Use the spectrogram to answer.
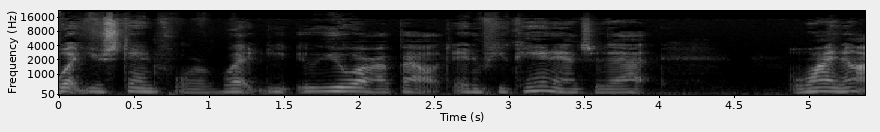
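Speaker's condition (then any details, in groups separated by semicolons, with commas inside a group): No condition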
